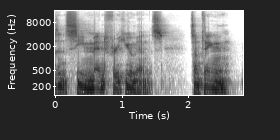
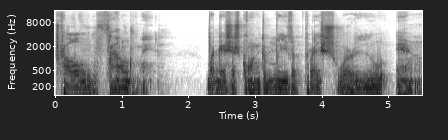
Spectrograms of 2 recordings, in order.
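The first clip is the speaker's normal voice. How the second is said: drool-laden, thick, heavy slobbering monster voice. Narrator voicing an unseen speaker as the party enters the room; slobbering, thick, heavy voice. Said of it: "a slobbering, thick, heavy voice".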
